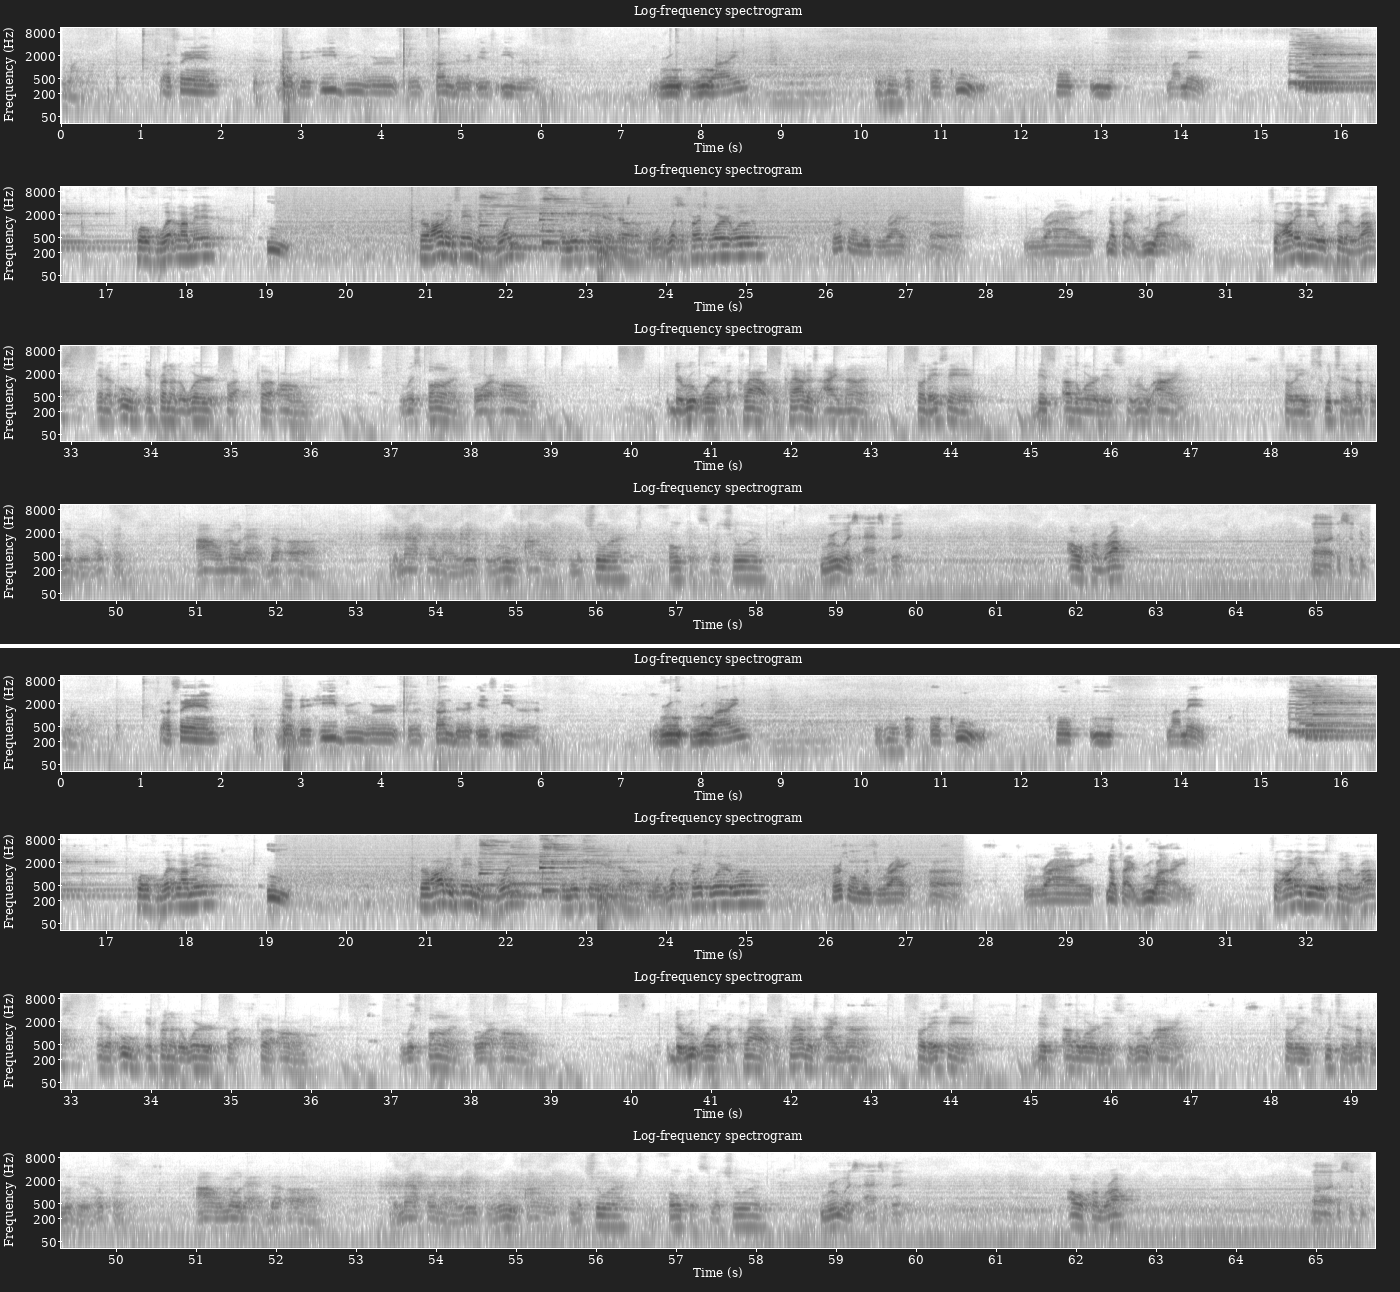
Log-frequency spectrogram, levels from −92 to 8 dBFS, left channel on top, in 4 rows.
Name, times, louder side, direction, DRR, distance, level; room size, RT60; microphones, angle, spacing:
voice 1, 0.0-1.4 2.3-3.0 3.8-4.8 5.3-7.5 8.5-14.2 14.7-19.0 19.7-23.7 23.9-26.1 28.1-28.7 30.8-58.9 59.7-65.0 65.3-65.4, left 1 dB, 75° left, 1.5 m, -39 dB
voice 2, 1.2-2.0 2.7-6.0 7.3-8.6 10.5-11.6 12.4-13.2 13.8-14.3 19.0-19.3 26.1-27.7 28.5-30.6 36.7-36.8 47.7-47.8, right 4 dB, 40° right, 0.4 m, -36 dB
Plucked string instrument, 15.3-17.5 21.6-24.2, right 3 dB, 10° right, 0.8 m, -35 dB
sound 1, 19.1-27.7, left 1 dB, 20° left, 1.4 m, -49 dB
voice 3, 23.2-24.2 58.8-59.8 64.9-65.7, left 3 dB, 35° left, 0.5 m, -40 dB
sound 2, 32.3-32.5 33.0-33.4 34.0-35.0 35.7-35.9 36.3-36.8 37.4-37.7 38.2-39.4 39.8-40.2 40.8-41.1 41.5-41.9 42.5-42.8 43.2-43.6 44.3-44.5 44.8-46.0, left 5 dB, 55° left, 0.8 m, -56 dB
12.5 x 9.3 x 7.4 m
head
